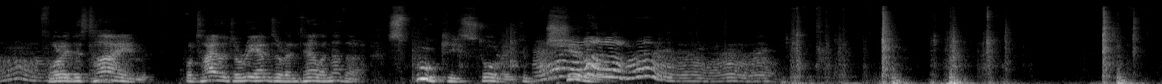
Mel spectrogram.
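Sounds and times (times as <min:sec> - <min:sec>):
speech: 0:00.4 - 0:06.9
door creaking with a wavering groan: 0:05.0 - 0:10.2
door rattling and thumping as someone shoves at it: 0:07.8 - 0:10.4.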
